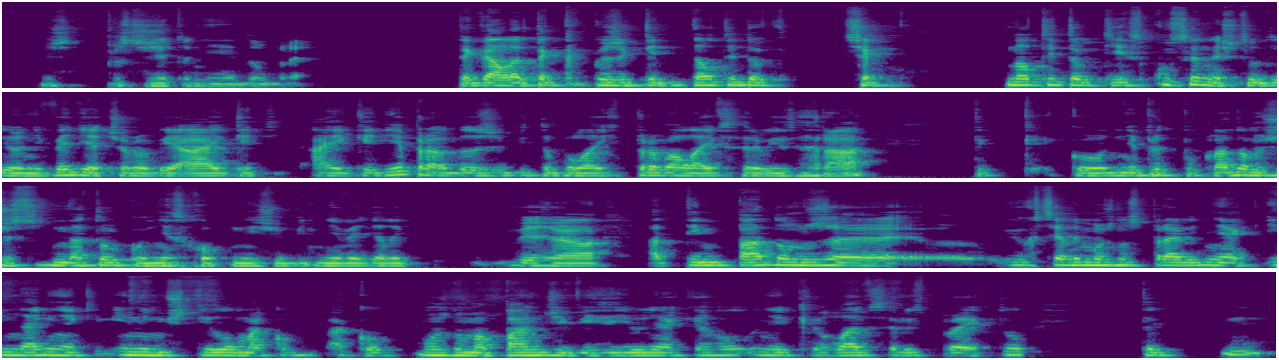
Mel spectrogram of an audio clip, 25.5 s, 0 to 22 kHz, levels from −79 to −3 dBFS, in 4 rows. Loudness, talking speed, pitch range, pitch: -19 LUFS, 175 wpm, 115-135 Hz, 130 Hz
